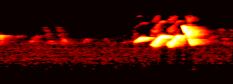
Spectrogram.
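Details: Caged collared seedeater giving a tui tui song phrase, recorded to train other birds; quiet at first, then a one-second cluster of bright, swooping high notes near the end.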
